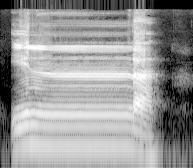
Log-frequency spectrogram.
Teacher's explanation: pada bacaan innahum di sini ada hukum bacaan ghunah yaitu adanya Nun berharakat tasydid ya maka cara membacanya adalah kita tahan dulu ghunahnya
